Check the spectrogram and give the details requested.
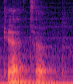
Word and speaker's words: كتب: This means that it's pronounced like a, so ka, and then katab, to write.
